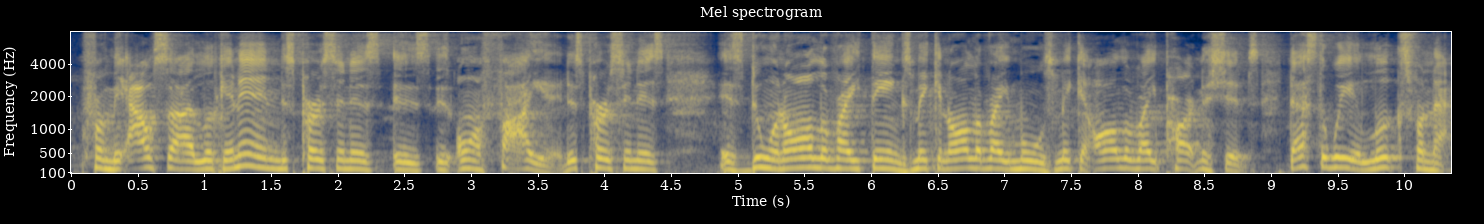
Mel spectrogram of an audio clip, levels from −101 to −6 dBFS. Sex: male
